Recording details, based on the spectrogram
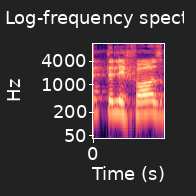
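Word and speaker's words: تلفاز: Television को जो है तेलफाज कहा जाता है। टेलीिफाज यानी कि टी है नहीं उसकी जगह ता लगा लगाते हैं तो सारा वही का वही है।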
